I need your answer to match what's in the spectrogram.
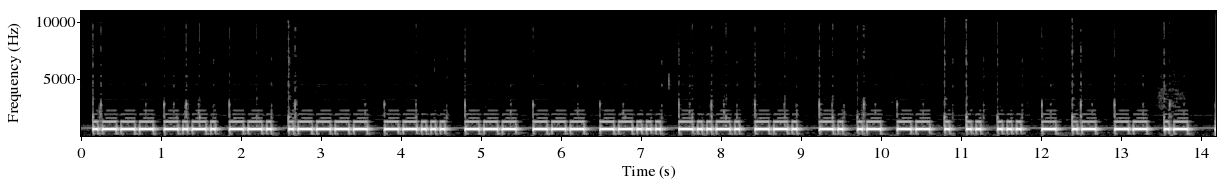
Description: Morse code, heard as a keyed tone, about 20 wpm, 660 Hz. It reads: JCG 17OO7/G NAME IS TAMA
